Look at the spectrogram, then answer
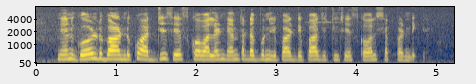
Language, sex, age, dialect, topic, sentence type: Telugu, female, 31-35, Southern, banking, question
